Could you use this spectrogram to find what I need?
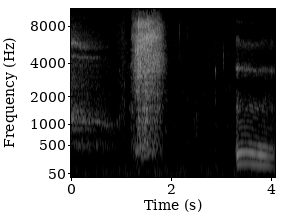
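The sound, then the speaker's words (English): A person yawns to release tension in their back: a long breathy intake of air is followed, after a pause, by a loud voiced yawn that dips and bends in pitch as it trails off. No one speaks. “I'm yawning. Yawn out the tension in my back.”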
